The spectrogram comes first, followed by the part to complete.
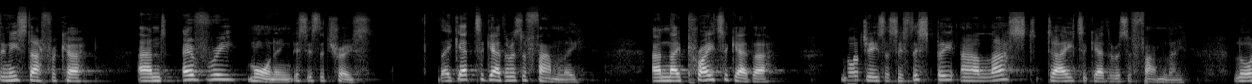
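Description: Right after "and they pray together", from 8.27 to 8.65 s, the connection suffers repeated packet loss (robotic sound): audio data keeps failing to arrive, and each hole is bridged by stretching the previous sound forward. About 42% of that stretch is patched this way, with 158 ms filled in, 80 ms simply missing, and the longest gap lasting 79 ms. The result is choppy speech with small pieces dropped out.

From 8.78 s to 12.45 s there is a call bitrate drop. The bandwidth estimate collapses and the encoder is forced to spend far fewer bits, which fits a fall from about 32 kbps to 14 kbps, held at its lowest for 3.63 s. With so little data, the speech is coded coarsely and loses its upper frequencies. The voice turns muffled and watery, and it stays that way until 12.45 s.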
